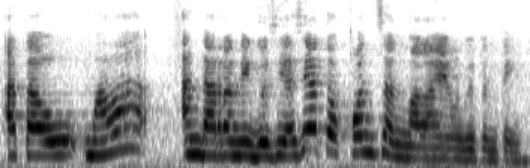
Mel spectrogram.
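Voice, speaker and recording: A woman's voice: high-pitched, big pitch swings, a little fast. A woman hosting a panel discussion, attentive, giving frequent short affirmations. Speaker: host, moderator.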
